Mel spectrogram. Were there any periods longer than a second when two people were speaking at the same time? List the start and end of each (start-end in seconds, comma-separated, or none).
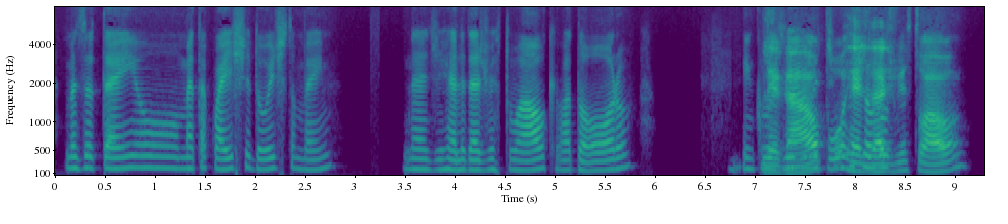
7.0-8.3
